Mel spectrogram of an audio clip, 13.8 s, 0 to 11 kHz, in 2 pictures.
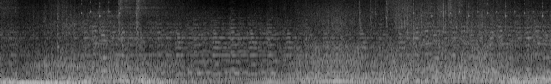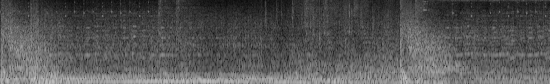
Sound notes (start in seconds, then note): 0.6 car passing; 4.5 Lara's car passing; 6.7 exploding tire; 6.8 huge shotgun blast; 8.0 heavy engine sounds; 11.8 huge shotgun blast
